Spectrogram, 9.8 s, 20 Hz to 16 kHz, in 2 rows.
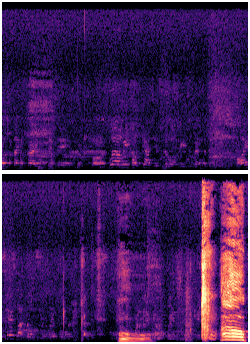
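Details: A 4-week-old infant's sharp, explosive sneezes with a brief voiced sound between them, after soft adult talk.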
